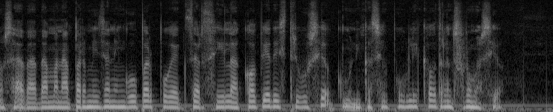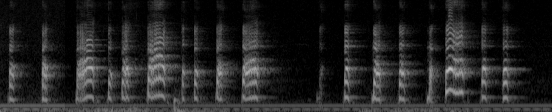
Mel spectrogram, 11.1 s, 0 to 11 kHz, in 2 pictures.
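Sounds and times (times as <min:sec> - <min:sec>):
speech: 0:00.0 - 0:05.2
hens clucking in a henhouse: 0:05.6 - 0:10.8.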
